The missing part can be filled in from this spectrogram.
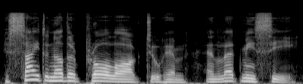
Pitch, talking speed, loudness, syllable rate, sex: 135 Hz, 180 wpm, -17 LUFS, 5.4 syllables/s, male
